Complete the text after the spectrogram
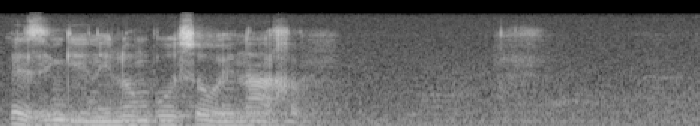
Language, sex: South Ndebele, male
